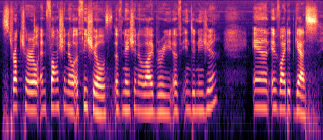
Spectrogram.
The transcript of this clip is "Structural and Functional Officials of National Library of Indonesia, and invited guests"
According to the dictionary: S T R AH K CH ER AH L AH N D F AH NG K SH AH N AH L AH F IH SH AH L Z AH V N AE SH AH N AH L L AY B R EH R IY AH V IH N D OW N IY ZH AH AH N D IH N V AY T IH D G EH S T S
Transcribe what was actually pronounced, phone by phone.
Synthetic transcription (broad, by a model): S T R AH K CH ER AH L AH N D F AH NG K SH AH N AH L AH F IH SH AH L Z AH V N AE SH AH N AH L L AY B R EH R IY AH V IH N D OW N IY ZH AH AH N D IH N V AY T IH D G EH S S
